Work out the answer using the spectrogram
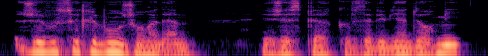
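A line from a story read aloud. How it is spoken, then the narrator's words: Abrupt exclamation. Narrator (French): s'écria brusquement Mademoiselle Carlyle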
